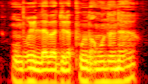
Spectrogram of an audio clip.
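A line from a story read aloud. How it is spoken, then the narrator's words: Plain. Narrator (French): dit-il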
